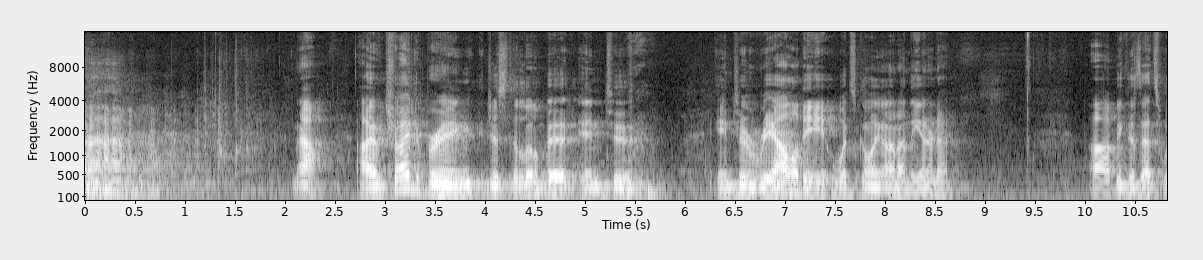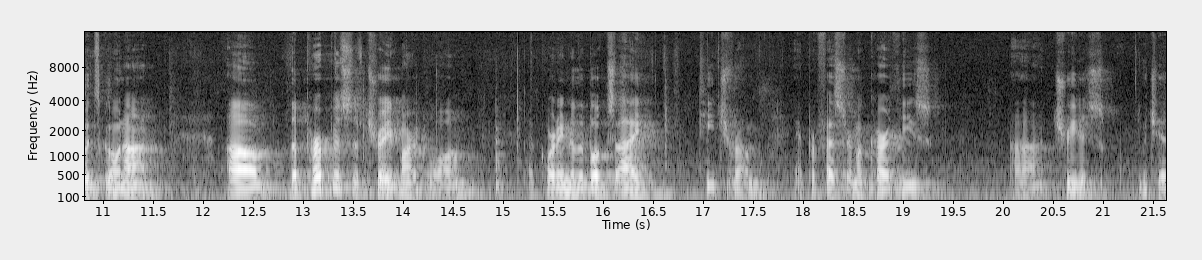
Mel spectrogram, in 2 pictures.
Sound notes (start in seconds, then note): 0.0 laughter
